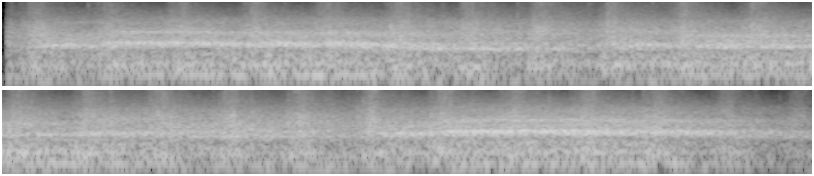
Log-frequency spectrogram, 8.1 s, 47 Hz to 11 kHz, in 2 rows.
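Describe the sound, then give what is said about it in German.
Pardubice ice hockey fans chant the club's former name, Tesla Pardubice, in unison, a loud massed roar of voices carried over steady, rapid rhythmic clapping that continues throughout, the chant swelling again near the end. “Oder aber sie skandieren den Namen, den ihr Verein von 1960 bis 1991 trug, Tesla Pardubice.”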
